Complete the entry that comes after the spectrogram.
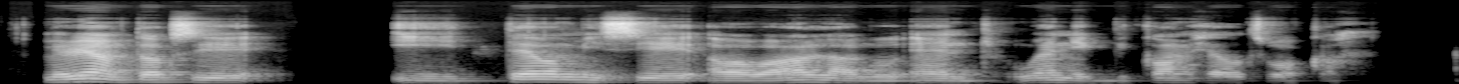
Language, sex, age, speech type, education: Nigerian Pidgin, male, 15-29, spontaneous, secondary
